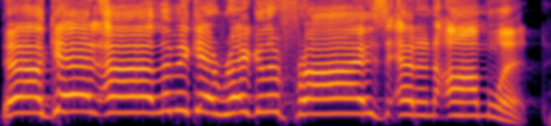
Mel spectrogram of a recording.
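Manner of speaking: high put-on customer voice ordering fries; high, put-on voice placing a fast-food order; drive-thru customer. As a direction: play a dopey customer ordering at the window.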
